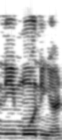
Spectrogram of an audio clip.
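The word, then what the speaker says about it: pneumonia: की जो पीर राहत है हमेशा कहता है साइलेंट होता है इसको हम बोलते हैं निमोनिया ठीक नेक्स्ट एग्जाम पहले जब भी पी होता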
